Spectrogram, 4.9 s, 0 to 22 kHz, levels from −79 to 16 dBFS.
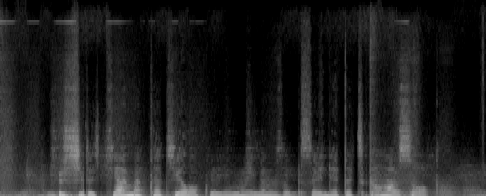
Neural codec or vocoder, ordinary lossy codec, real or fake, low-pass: codec, 44.1 kHz, 0.9 kbps, DAC; none; fake; none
